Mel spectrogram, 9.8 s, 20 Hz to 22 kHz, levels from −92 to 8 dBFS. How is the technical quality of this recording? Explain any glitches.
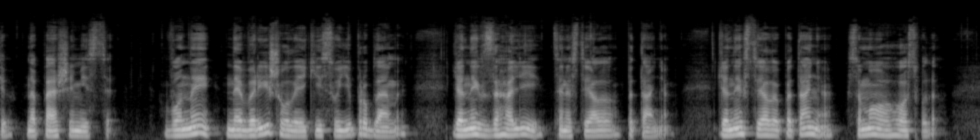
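Nothing in the recording stood out as a technical problem on listening, so there are no glitches to explain.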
